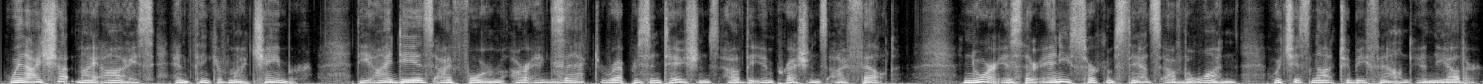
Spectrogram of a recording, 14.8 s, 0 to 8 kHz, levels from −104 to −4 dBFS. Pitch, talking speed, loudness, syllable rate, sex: 160 Hz, 160 wpm, -17 LUFS, 4.3 syllables/s, male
